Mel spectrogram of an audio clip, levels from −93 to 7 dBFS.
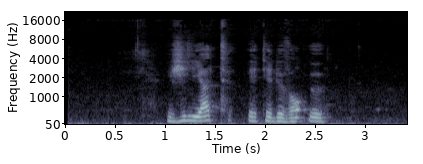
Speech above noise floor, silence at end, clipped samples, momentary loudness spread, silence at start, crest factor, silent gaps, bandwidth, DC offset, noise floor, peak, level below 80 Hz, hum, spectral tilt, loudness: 24 dB; 0.2 s; under 0.1%; 10 LU; 0.05 s; 16 dB; none; 16.5 kHz; under 0.1%; -54 dBFS; -16 dBFS; -54 dBFS; none; -6.5 dB/octave; -31 LUFS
